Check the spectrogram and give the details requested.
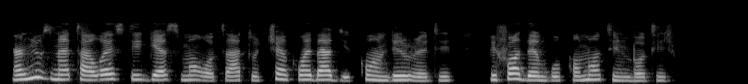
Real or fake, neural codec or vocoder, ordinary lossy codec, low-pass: fake; autoencoder, 22.05 kHz, a latent of 192 numbers a frame, VITS, trained on one speaker; Opus, 16 kbps; 7.2 kHz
